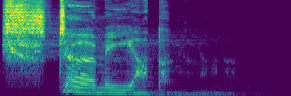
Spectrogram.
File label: Female Animated Cauldron Attack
